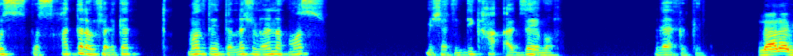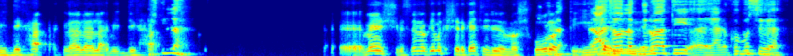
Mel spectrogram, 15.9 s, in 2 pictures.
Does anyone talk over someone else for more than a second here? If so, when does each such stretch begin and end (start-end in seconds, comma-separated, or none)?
13.3-14.6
